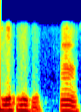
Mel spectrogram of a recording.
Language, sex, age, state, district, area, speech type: Assamese, male, 18-30, Assam, Tinsukia, urban, conversation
